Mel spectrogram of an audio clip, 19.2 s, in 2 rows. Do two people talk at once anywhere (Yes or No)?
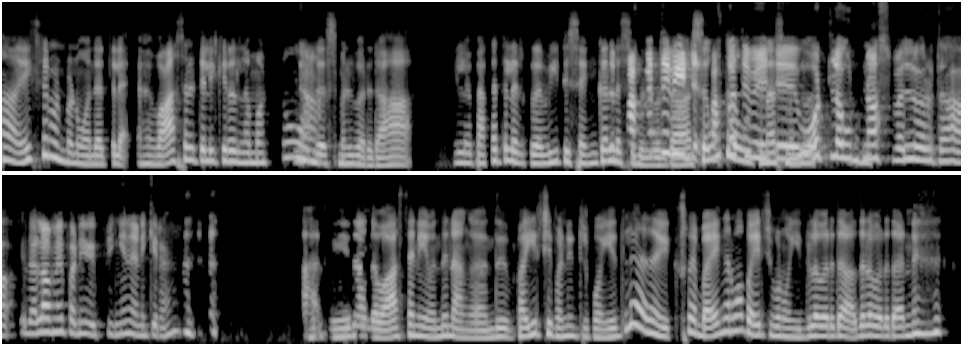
Yes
